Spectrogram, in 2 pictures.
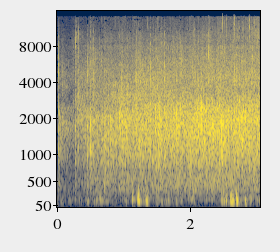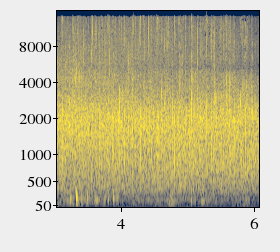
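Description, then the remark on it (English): Steady audience applause welcoming a speaker to a talk on the Noise Protocol Framework, a dense, even wash of many hands clapping at constant loudness throughout, with a few faint low thumps underneath and no voices. “Please give him a hand of applause.”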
